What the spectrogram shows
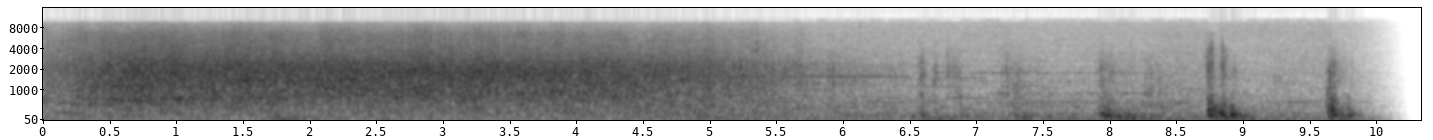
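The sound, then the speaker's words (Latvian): A train's steady roaring hiss fills the first half, then fades as a thin whine appears, ending in a few heavy clunks and thuds like doors or couplings. No one speaks. “Tad bija vilciens vilts.”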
